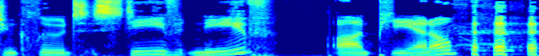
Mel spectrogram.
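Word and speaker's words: Nieve: available neve on piano steve steven i think i'm pronouncing that right it's n-i-e-v-e yes or naive but i got it uh yeah there you go either steve neve or steve naive would both be awesome so it's probably neither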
